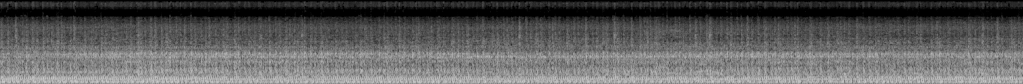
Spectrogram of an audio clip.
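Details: 1996 Arctic Cat ZRT 600 two-stroke snowmobile idling after a fuel pump rebuild with a Vertex kit. Steady, even buzzy idle with no stumbling or surging: a normal, healthy idle.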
